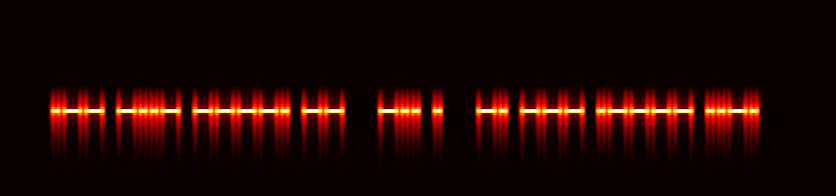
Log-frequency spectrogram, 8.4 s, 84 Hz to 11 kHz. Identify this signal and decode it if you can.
Morse code, heard as a keyed tone, about 22 wpm, 700 Hz. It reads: WX9M DE NO1F
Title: USA Callsign DE Callsign - 4 Characters - 22wpm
